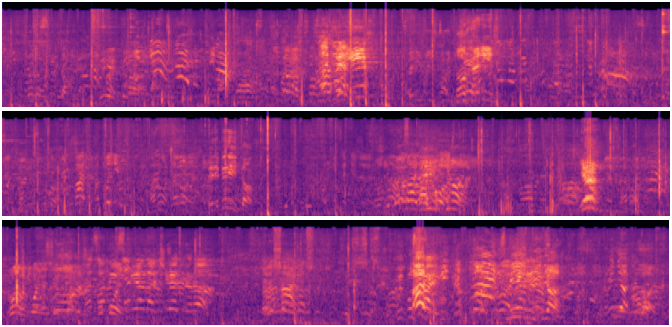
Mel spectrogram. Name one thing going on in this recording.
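A football thuds as players kick it.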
